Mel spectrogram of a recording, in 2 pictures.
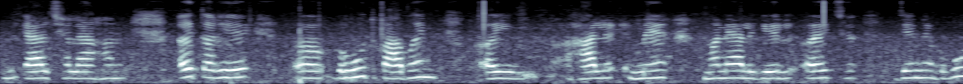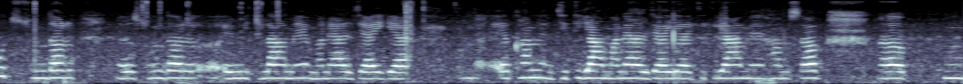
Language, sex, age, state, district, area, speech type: Maithili, female, 30-45, Bihar, Madhubani, rural, spontaneous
